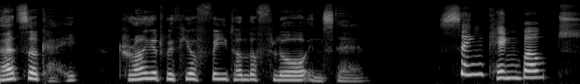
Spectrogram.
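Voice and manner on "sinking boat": thoroughly self-satisfied, proud, pitched-up voice. Xerophil makes a declaration, thoroughly proud of himself. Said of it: "sounding thoroughly proud of himself".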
